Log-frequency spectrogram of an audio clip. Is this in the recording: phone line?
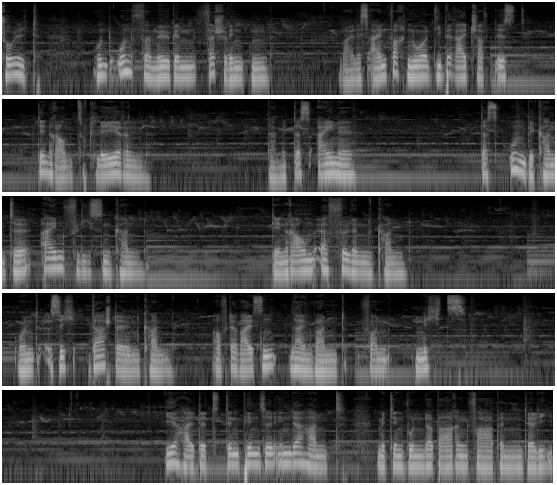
no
